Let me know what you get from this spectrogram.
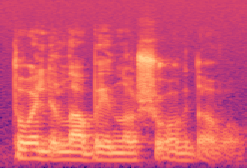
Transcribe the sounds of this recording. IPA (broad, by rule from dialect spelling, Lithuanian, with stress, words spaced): ˈtuɔlʲɪ lˠɐˈbɐɪ nʊˈʃuɔɡdɐʋɐʊ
